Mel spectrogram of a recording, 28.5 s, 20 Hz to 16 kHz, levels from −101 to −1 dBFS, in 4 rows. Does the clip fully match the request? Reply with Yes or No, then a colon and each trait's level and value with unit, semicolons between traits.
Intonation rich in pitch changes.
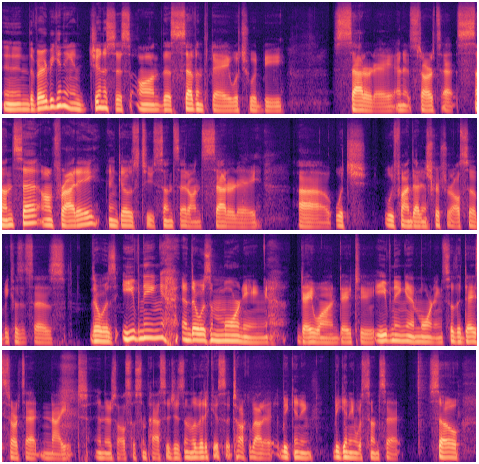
No: average, 3.8 semitones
